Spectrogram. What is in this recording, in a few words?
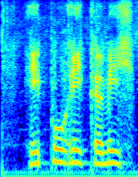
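"hypourikemie", Dutch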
